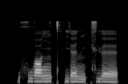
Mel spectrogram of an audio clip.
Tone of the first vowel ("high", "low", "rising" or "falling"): high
